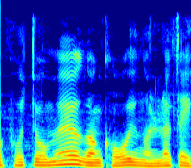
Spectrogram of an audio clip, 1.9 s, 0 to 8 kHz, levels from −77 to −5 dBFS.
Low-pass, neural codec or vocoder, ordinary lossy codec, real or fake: 7.2 kHz; none; none; real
